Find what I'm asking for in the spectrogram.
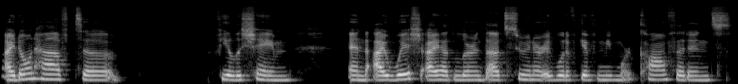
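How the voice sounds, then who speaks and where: A young woman hosting a podcast, sharing her experiences in an open, reflective way. She sometimes restarts her sentences as she works through her thoughts, and her voice sits at a middle pitch. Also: little pitch movement, unhurried, a little mellow. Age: young adult. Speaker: podcast host. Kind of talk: candid personal conversation.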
